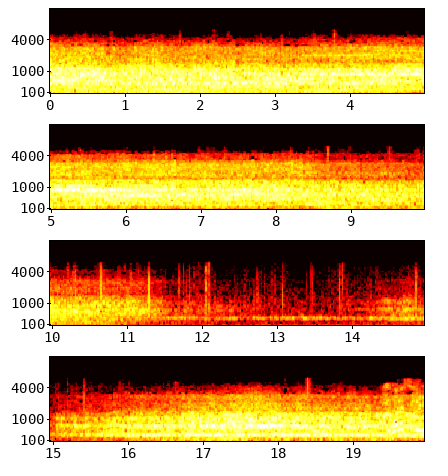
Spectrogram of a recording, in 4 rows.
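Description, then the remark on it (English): An already warm airplane engine, started for takeoff with the oil temperature at 110, drones steadily and loudly, fades to a low lull partway through, then swells back up as it revs again, with a rough, buzzing hum throughout. “Flash had the engine running a while ago, so it's still warm.”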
